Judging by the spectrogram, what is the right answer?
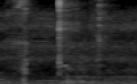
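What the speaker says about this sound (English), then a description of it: "I'm literally just trimming that corner off" Scissors trimming the corner of a sewn fabric piece just above the stitching, heard as a few short, quiet snips close by with no talk.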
